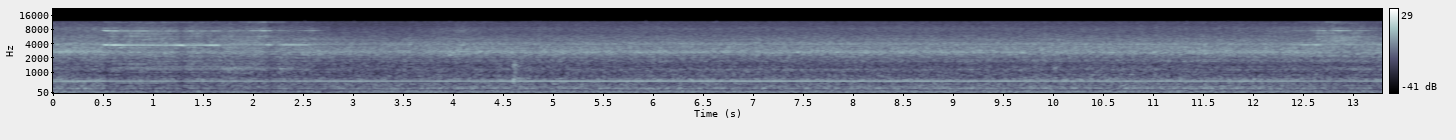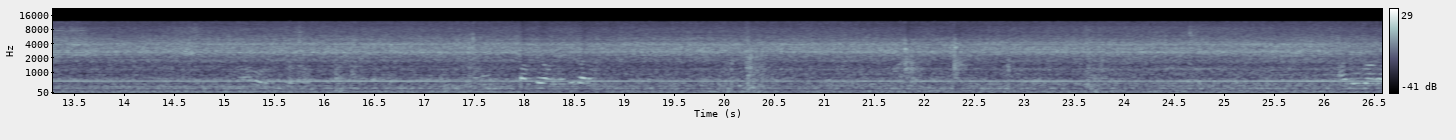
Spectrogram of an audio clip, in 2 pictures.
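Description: Table saw with sliding table running steadily, its circular blade spinning with a constant whine over an even drone, while small wood pieces are cut.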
